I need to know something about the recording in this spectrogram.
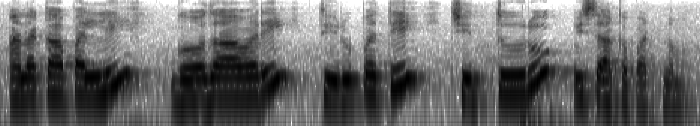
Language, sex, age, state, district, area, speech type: Sanskrit, female, 45-60, Andhra Pradesh, Guntur, urban, spontaneous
